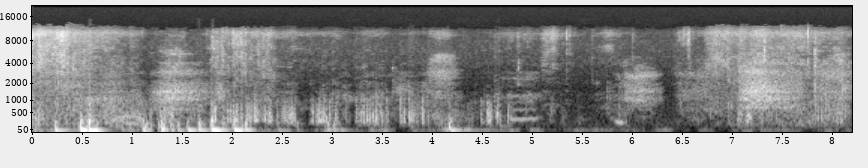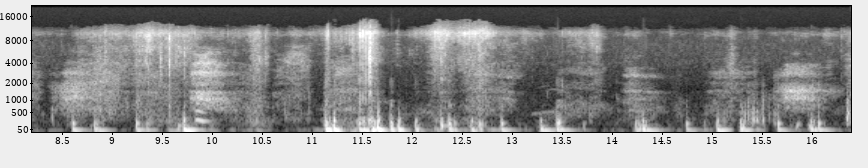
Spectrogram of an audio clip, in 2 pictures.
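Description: A skier breathing hard from the effort of deep powder, in uneven bursts, with low thumps and rustling on the camera's microphone.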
